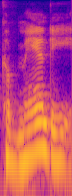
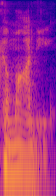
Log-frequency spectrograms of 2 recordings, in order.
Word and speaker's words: Kamandi: Uh one curious thing I hear some people mispronouncing Kamandi. It's not Komandi.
